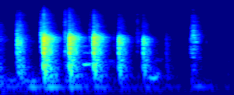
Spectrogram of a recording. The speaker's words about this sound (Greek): Ένα χειροκρότημα το κοινό.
